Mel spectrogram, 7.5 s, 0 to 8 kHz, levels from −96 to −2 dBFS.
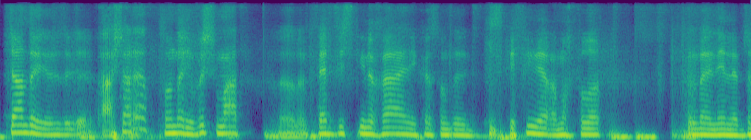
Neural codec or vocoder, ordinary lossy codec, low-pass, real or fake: codec, 24 kHz, 0.9 kbps, WavTokenizer, large speech release; AAC, 32 kbps; 7.2 kHz; fake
